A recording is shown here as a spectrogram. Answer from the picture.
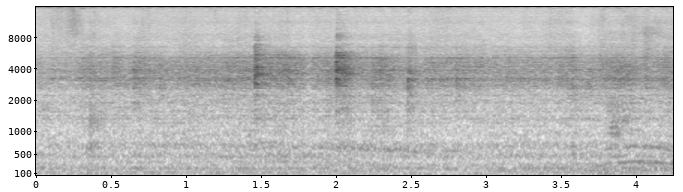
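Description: Steady low room noise in a classroom, with a few faint, brief rustles about one and a half, two and two and a half seconds in.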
